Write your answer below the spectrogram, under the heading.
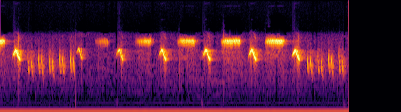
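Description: Lapwing calls: quick runs of sharp, shrill notes broken by higher, slurred cries, about two per second, ending abruptly.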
